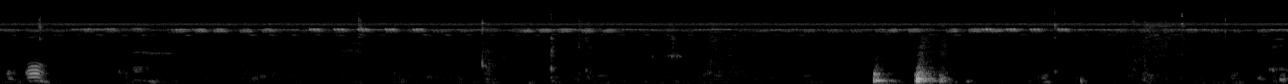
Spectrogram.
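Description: Crickets chirping in a steady high trill that does not let up, with a few faint sounds beneath it and two short louder sounds about nine seconds in.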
